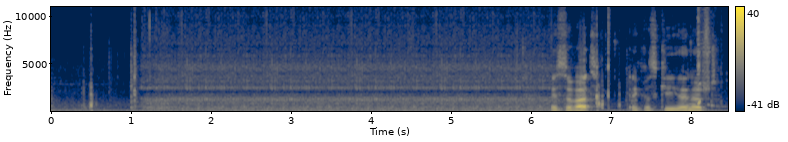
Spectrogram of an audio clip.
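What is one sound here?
Food sizzles in a pan on a stove.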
